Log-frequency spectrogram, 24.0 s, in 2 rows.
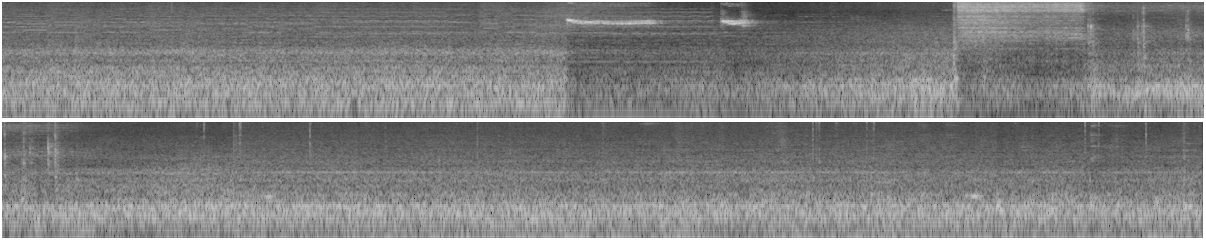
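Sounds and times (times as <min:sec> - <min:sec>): train rumbling on rails: 0:00.0 - 0:24.0
short loud hiss: 0:09.5 - 0:10.9.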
